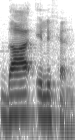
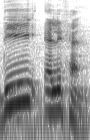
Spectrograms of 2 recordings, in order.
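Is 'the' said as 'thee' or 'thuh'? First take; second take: thuh; thee. First: 'The' is said with a short 'uh' vowel. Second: 'The' is said with a long 'ee' vowel. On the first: The speaker calls it wrong. "Not দ্য elephant" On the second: The speaker calls it right. "উচ্চারণ করতে হবে দি elephant"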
